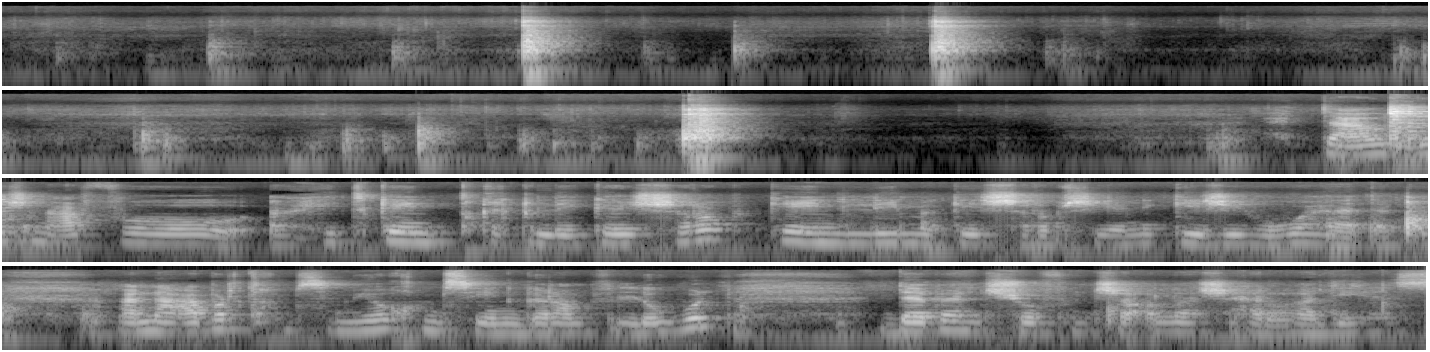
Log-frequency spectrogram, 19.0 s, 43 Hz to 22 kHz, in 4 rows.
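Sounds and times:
whisk stirring batter: 0.0s - 7.0s.

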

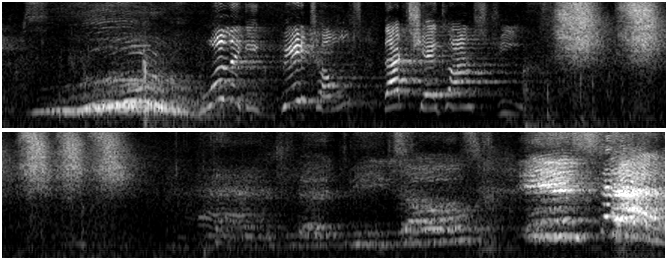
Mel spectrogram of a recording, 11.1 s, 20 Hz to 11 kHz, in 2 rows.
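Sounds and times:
soft rhythmic hissing: 3.9s - 11.0s
children singing: 7.2s - 11.0s.

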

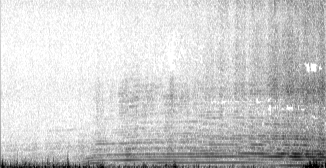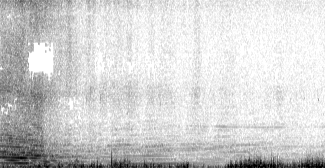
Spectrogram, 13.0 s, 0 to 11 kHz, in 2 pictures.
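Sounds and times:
model plane motor whine: 0.0s - 13.0s
wind rumbling on microphone: 0.0s - 13.0s.

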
